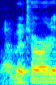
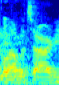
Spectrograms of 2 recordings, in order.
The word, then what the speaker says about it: Le Batard: It's called Highly Questionable with Dan Le Batard, I think.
